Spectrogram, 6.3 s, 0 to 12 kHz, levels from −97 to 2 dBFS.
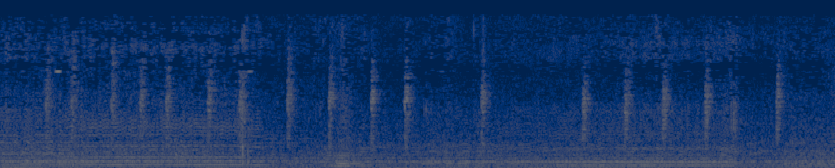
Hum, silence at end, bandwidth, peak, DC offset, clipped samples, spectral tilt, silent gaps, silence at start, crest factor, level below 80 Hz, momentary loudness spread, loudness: none; 0 s; 12 kHz; -40 dBFS; under 0.1%; under 0.1%; -2.5 dB/octave; none; 0 s; 22 dB; -76 dBFS; 5 LU; -61 LUFS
